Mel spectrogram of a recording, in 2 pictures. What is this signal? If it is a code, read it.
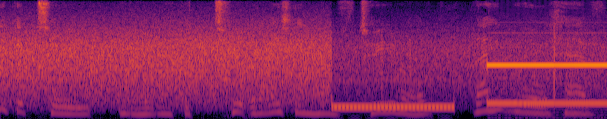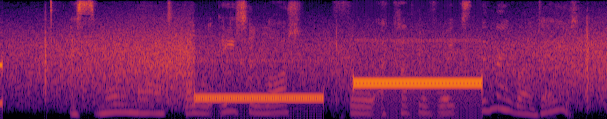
Aircraft SELCAL, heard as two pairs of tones, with radio static, static crashes and speech in English. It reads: AB-DS FG-LM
